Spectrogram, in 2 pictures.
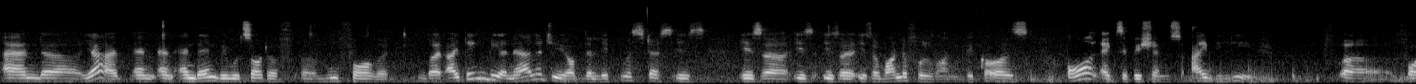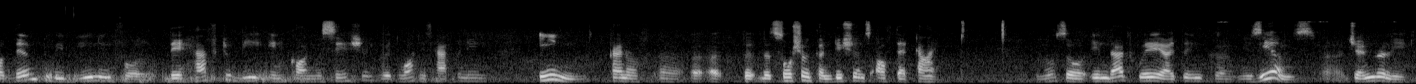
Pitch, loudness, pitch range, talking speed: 150 Hz, -21 LUFS, 135-190 Hz, 165 wpm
